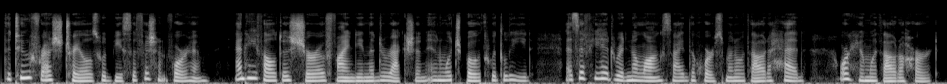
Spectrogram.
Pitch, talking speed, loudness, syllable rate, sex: 185 Hz, 245 wpm, -17 LUFS, 6.1 syllables/s, female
